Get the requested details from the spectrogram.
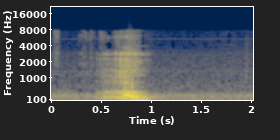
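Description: A felt-tip marker squeaks briefly on paper.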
